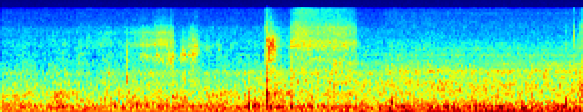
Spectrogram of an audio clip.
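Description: Faint rustling of a paper picture book's pages as it is held open in the hands, with a soft click about two seconds in, over a quiet room hum.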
